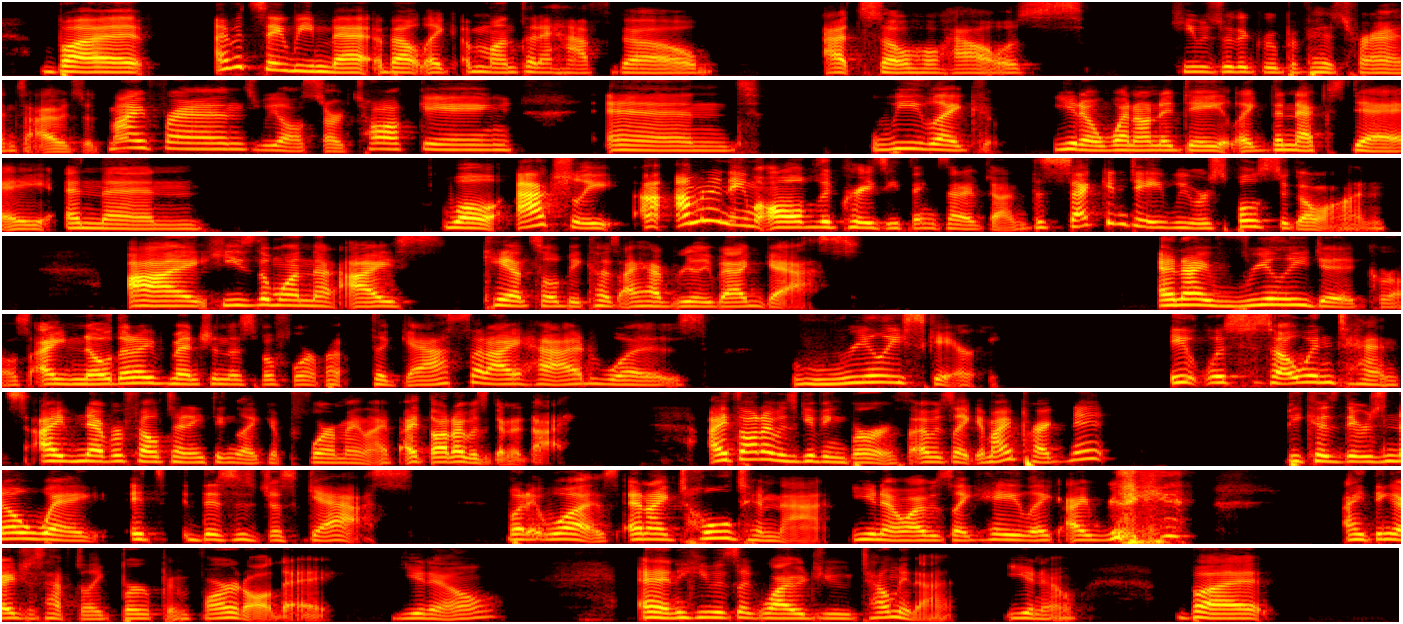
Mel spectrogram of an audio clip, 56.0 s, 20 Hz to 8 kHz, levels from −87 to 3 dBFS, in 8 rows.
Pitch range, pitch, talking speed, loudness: 175-225 Hz, 195 Hz, 205 wpm, -24 LUFS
